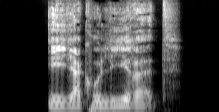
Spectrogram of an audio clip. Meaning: second-person plural subjunctive I of ejakulieren
- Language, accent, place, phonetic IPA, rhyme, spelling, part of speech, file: German, Germany, Berlin, [ejakuˈliːʁət], -iːʁət, ejakulieret, verb, De-ejakulieret.ogg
